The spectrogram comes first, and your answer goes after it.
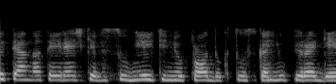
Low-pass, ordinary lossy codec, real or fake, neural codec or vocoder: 5.4 kHz; AAC, 24 kbps; real; none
